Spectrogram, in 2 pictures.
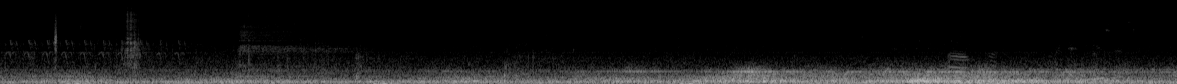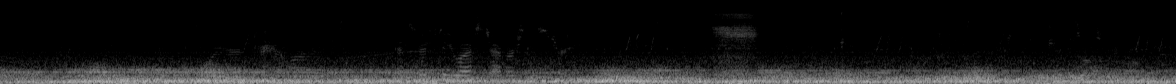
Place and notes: neoscenes: on a red couch
Tempe, AZ, USA, 20 January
